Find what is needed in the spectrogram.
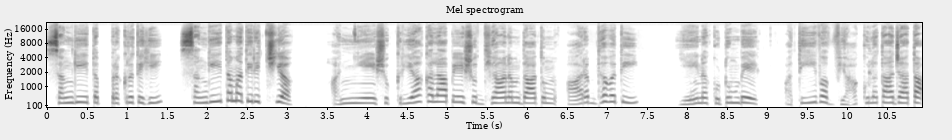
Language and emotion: Sanskrit, fearful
